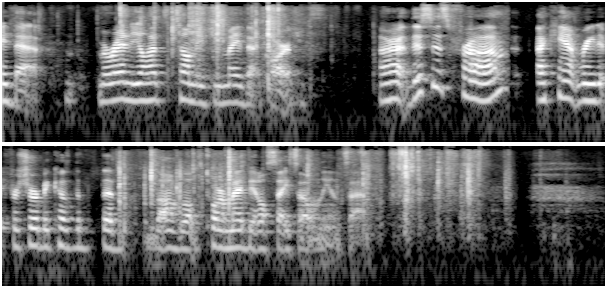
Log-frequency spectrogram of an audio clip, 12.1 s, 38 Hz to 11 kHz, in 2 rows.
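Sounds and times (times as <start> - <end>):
paper rustling and crinkling: 1.0 - 3.4, 7.1 - 11.2.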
